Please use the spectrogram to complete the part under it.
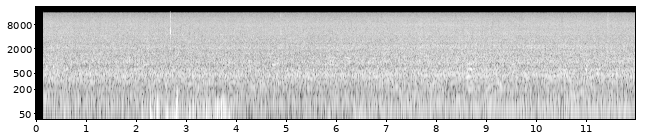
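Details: Steady rushing noise like flowing water or surf fills the recording, with no animal voice.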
